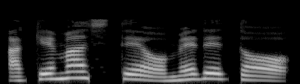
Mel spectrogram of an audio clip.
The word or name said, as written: akemashite omedeto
